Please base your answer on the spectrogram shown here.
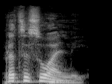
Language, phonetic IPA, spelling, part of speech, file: Russian, [prət͡sɨsʊˈalʲnɨj], процессуальный, adjective, Ru-процессуальный.ogg
- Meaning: 1. processual, (relational) process 2. judicial 3. legal 4. procedural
